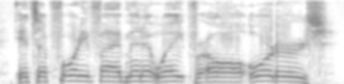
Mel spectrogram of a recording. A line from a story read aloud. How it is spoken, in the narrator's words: an employee hollered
